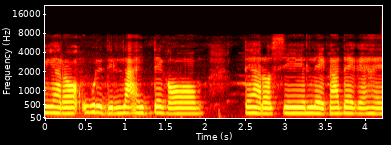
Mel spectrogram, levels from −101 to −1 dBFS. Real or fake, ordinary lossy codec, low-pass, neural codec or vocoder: real; none; none; none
